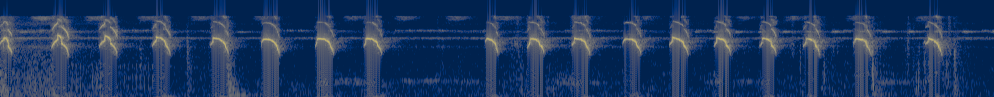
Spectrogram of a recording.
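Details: Young chicks peep loudly. Each shrill note drops quickly in pitch, in a regular series of about eight, a short gap, then a second run of about ten.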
